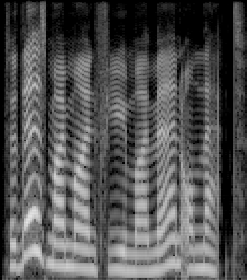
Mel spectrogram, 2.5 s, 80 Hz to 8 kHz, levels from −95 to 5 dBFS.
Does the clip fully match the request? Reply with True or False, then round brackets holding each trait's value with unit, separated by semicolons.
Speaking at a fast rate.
True (240 wpm)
